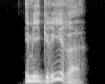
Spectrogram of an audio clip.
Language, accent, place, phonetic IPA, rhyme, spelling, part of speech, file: German, Germany, Berlin, [ɪmiˈɡʁiːʁə], -iːʁə, immigriere, verb, De-immigriere.ogg
- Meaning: inflection of immigrieren: 1. first-person singular present 2. singular imperative 3. first/third-person singular subjunctive I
